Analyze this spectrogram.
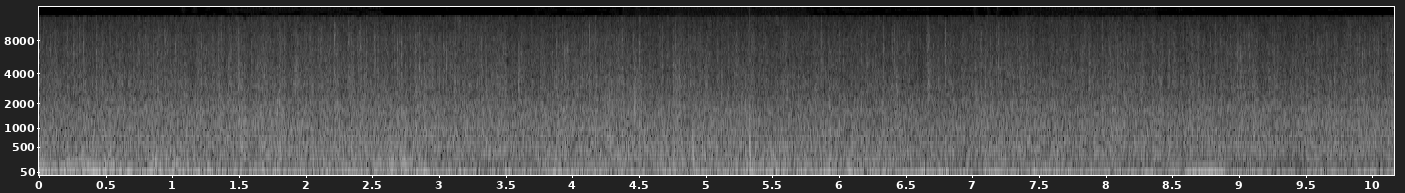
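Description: Steady rain setting in, an even hiss with a low rumble underneath.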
